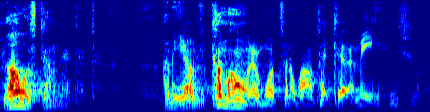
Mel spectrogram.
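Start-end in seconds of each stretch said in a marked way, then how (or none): 0.0-1.0 retold angry complaint, rising to a loud burst; mad husband. Husband complaining about his wife at church, angrily. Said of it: "her husband got mad and said". 1.6-3.8 rapid retold grumble, loud at first; mad husband. Husband telling his wife to come home, crossly. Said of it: "her husband got mad and said".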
